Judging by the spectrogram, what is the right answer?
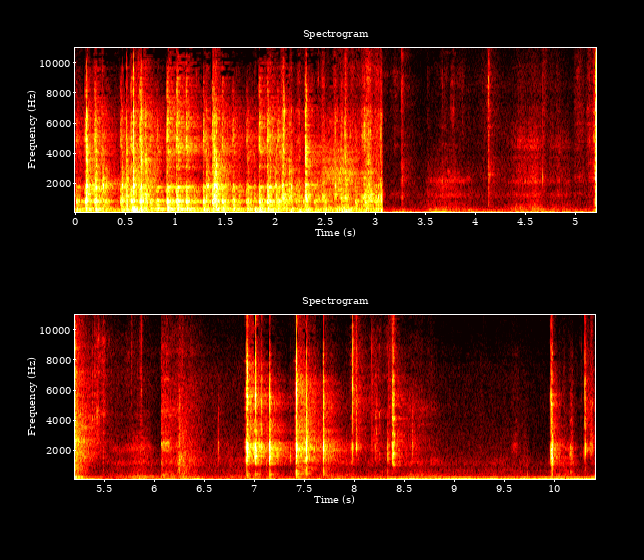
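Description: Dense clicks and plastic rattles of a belt cover being pushed onto a garage door opener's rail by hand. After a sudden cut, scattered small clicks and scrapes of a pocketknife stripping thin bell wire.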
